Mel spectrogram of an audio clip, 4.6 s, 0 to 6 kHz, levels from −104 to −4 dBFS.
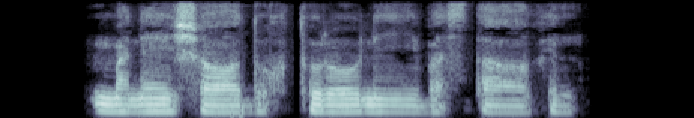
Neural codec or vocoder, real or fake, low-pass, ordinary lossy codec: none; real; 5.4 kHz; AAC, 48 kbps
